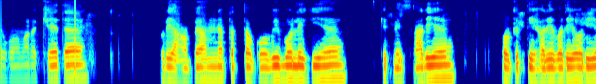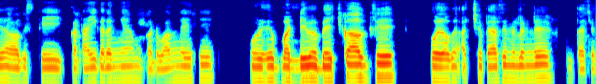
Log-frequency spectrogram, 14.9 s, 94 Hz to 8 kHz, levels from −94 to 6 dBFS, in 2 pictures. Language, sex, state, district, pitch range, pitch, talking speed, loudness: Hindi, male, Uttar Pradesh, Jyotiba Phule Nagar, 115-130 Hz, 125 Hz, 185 wpm, -18 LUFS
